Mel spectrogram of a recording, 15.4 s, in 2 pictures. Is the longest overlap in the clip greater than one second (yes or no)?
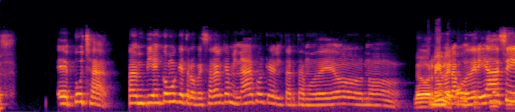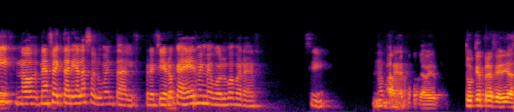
yes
